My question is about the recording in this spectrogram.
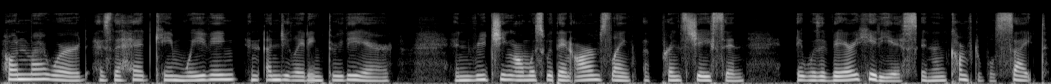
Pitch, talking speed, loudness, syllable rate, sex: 195 Hz, 170 wpm, -17 LUFS, 5.1 syllables/s, female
